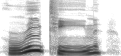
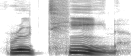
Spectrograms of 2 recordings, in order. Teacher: They say routine with the emphasis on the first part, but it's actually routine. The stress is on the second syllable.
